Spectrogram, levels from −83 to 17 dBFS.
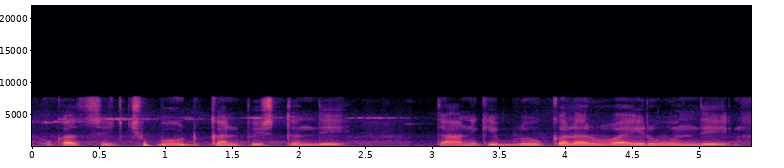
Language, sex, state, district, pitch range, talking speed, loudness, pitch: Telugu, male, Telangana, Mahabubabad, 120-140 Hz, 100 wpm, -19 LUFS, 130 Hz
